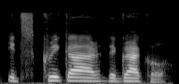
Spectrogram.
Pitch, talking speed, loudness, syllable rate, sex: 150 Hz, 135 wpm, -18 LUFS, 3.9 syllables/s, male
